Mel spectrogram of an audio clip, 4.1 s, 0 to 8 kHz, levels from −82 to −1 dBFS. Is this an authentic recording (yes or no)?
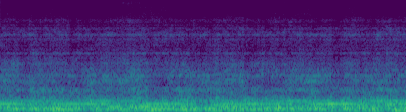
no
